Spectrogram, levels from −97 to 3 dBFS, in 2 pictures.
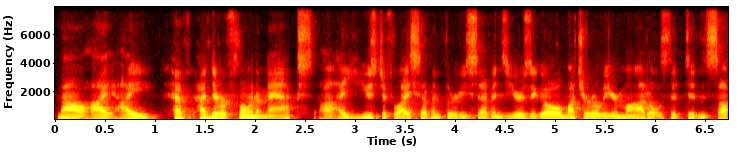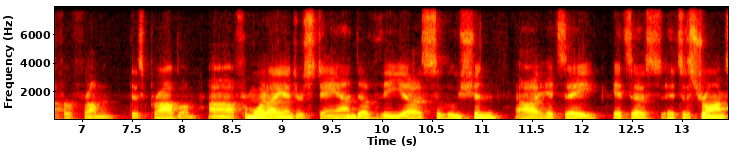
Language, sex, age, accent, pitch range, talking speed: English, male, 50-69, American, 100-120 Hz, 190 wpm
